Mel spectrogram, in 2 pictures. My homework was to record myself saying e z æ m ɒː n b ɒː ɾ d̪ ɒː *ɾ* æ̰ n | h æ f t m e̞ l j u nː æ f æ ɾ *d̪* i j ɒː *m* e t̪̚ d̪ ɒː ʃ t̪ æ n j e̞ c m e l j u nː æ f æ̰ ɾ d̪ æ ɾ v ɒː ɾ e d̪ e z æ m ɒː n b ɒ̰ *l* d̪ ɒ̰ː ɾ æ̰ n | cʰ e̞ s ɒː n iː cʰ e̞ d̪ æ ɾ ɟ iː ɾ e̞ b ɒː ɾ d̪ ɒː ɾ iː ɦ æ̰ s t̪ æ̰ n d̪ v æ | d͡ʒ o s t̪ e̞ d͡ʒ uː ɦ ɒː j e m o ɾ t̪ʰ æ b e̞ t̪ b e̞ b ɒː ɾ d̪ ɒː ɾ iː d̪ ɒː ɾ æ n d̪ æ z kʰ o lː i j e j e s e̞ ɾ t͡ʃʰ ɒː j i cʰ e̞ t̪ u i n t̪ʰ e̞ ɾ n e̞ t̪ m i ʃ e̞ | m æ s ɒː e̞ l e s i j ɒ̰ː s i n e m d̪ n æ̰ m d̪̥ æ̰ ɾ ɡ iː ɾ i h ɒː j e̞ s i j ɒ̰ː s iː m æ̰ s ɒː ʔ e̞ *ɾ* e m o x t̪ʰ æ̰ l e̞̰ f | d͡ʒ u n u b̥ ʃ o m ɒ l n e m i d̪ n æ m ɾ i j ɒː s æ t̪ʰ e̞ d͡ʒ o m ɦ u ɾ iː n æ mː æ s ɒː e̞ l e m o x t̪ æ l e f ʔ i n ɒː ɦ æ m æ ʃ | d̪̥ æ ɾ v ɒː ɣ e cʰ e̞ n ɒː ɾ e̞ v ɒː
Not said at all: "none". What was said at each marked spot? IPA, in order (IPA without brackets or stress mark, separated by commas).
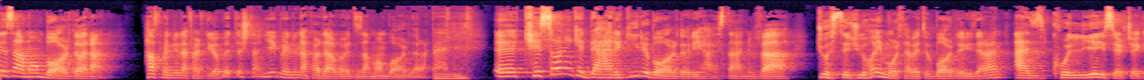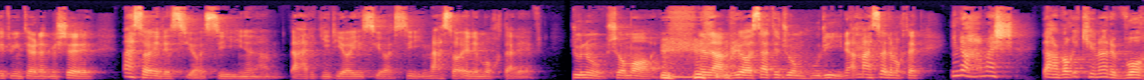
ɾ, d̪, b, ɾ, l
